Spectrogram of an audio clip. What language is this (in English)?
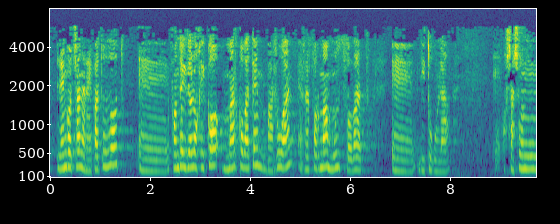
Basque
